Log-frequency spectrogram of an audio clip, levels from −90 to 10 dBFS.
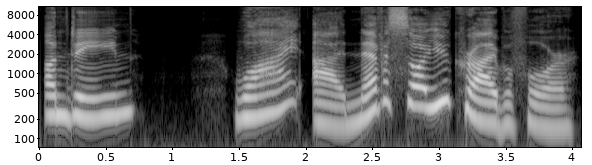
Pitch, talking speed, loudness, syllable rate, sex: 225 Hz, 105 wpm, -16 LUFS, 4.1 syllables/s, female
